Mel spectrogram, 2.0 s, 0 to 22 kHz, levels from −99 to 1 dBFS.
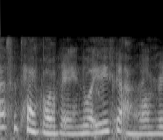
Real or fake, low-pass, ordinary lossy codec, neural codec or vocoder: fake; 7.2 kHz; none; codec, 24 kHz, 1.5 kbps, HILCodec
